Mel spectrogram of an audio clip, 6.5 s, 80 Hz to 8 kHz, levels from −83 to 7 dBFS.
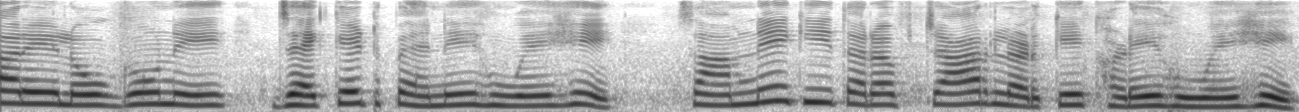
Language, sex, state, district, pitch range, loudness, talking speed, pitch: Hindi, female, Madhya Pradesh, Dhar, 260-295 Hz, -15 LUFS, 140 wpm, 275 Hz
